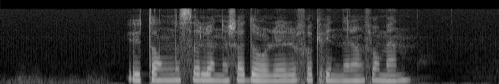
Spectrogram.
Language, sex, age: Norwegian, female, 23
